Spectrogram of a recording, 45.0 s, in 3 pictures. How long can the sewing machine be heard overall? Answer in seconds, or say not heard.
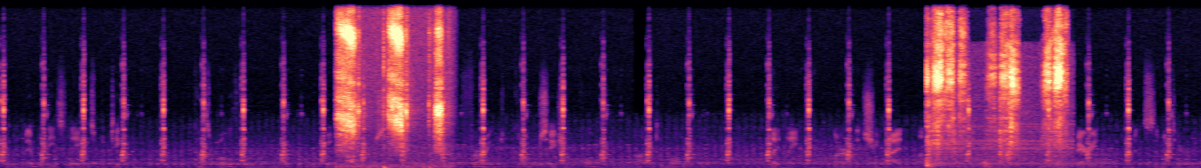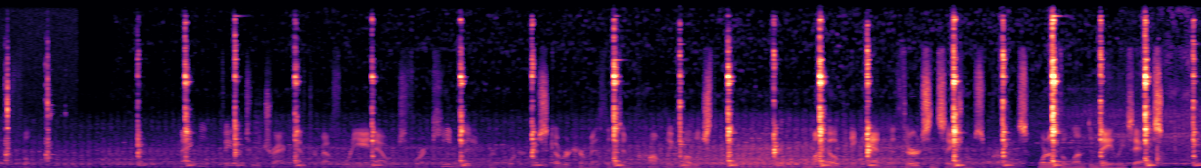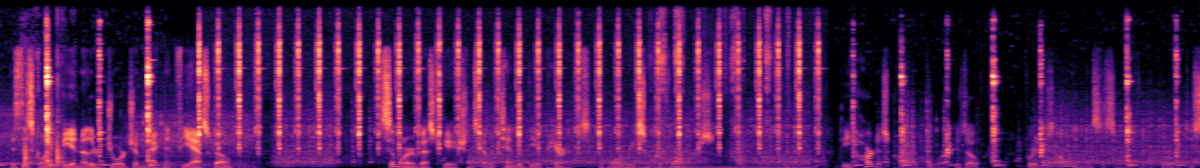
45 s.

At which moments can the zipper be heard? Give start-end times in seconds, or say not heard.
not heard.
